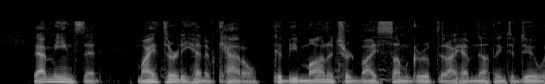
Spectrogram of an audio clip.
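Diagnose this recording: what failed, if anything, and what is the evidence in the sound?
Nothing in the recording points to a failure at any stage, from the analogue wiring through to playback: the speech signal is continuous and intact, with no audible defect.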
